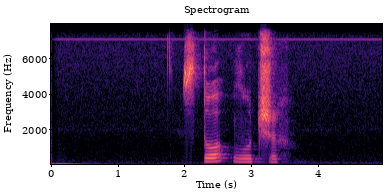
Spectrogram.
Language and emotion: Russian, neutral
